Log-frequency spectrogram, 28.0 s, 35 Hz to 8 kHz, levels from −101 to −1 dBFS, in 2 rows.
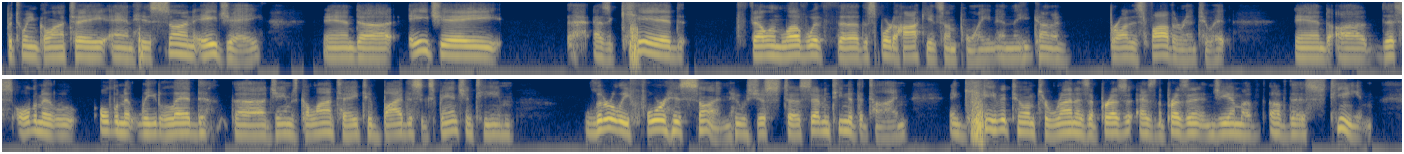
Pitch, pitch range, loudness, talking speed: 145 Hz, 135-155 Hz, -27 LUFS, 165 wpm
